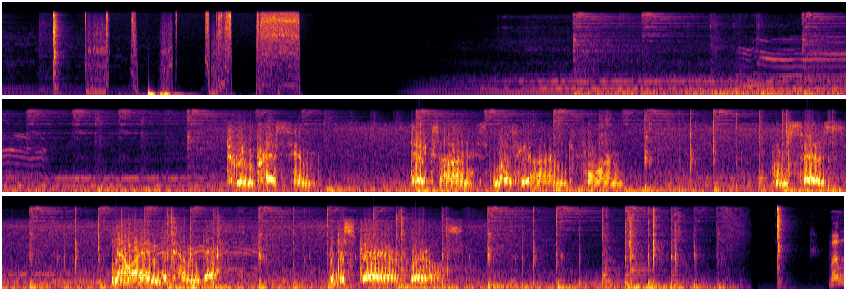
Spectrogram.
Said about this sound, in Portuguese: Solta a vinheta, mandraqueira!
